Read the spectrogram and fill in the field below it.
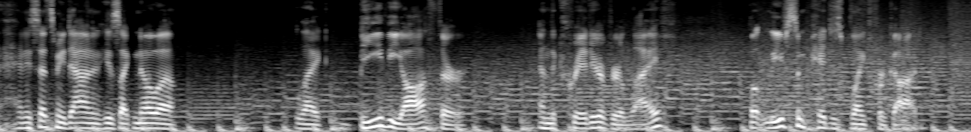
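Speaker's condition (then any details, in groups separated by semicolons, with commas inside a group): No condition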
